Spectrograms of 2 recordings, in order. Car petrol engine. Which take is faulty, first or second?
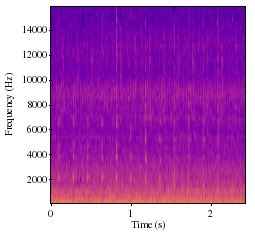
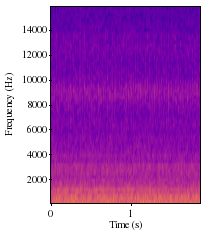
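first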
